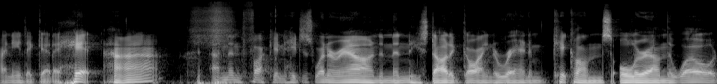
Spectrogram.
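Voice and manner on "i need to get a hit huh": put-on villain voice and accent. Retelling what a man said he needed, in a villain accent. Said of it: "like a villain accent".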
